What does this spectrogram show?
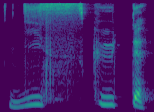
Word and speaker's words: discutent: Voilà donc e n t est la marque du pluriel. Donc on ne prononce pas t, on prononce discut de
